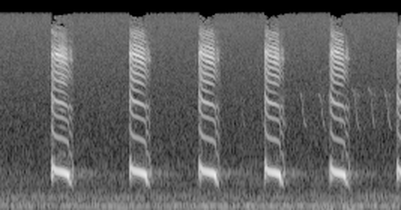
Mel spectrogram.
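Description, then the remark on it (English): A cuckoo calls five times in a steady, evenly spaced series, each short note bright and slightly falling in pitch, sounding alone over a faint background hush. “His note or call is as of one of lost or wandering, and to the farmer is prophetic of rain.”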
